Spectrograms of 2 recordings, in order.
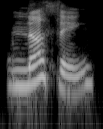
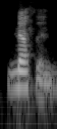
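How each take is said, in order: First: "nothing" slowly, with a full "thing" ending; slow, careful "nuth-thing"; both syllables full. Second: "nothing" with the ending cut short to "nuth'n"; casual, run-together "nuth'n"; clipped second syllable. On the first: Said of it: "but nothing, thing". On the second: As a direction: drop the "ing" of "nothing" to a quick "'n". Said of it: "you could say nothing". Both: Shown as a demonstration.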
